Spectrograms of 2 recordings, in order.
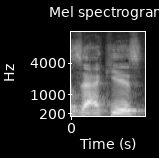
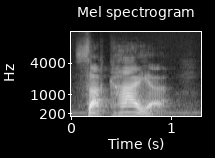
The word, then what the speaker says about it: Zacchaeus: Now, my Jewish friend would tell us that the correct pronunciation for Zacchaeus is Zacchaia. But because of our own English terminology, we're going to stick with Zacchaeus today.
